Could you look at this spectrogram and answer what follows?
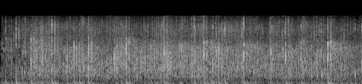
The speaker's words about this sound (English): So he'd say yes. Y'all clap for him.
